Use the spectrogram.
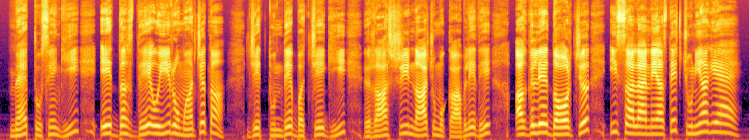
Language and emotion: Dogri, happy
